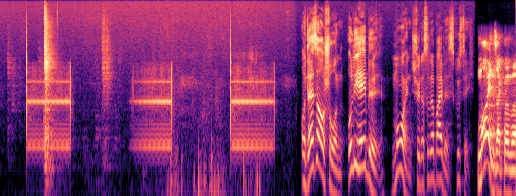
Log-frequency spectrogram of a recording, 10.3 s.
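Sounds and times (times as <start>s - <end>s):
soft clunks and handling noises: 0.0s - 3.4s
telephone ringing: 0.5s - 1.6s, 2.5s - 3.5s, 4.6s - 5.6s
speech: 6.1s - 10.3s.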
